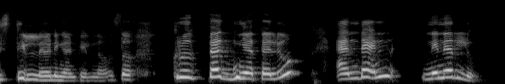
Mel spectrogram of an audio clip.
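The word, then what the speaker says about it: కృతజ్ఞతలు: Krutagnyatalu. Krutagnya, that one actually. Krutagnya. But our Malaysian Telugus will cutely pronounce it as Krutanatalu, something like that. Something close to that.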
